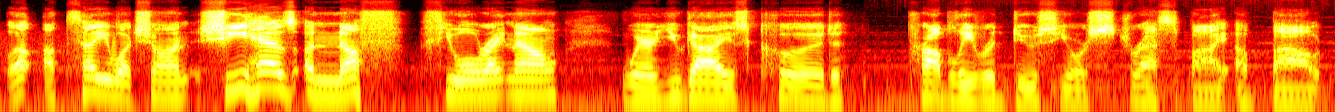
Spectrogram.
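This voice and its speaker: A man acts as game master with a sharp, bright voice. He moves between narrating scenes and explaining rules, keeping it conversational and explanatory. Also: a little high, takes it slowly, lo-fi sound, soft background music. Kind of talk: narrating and refereeing a tabletop game.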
